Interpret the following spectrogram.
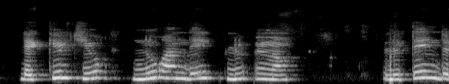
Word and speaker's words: rend-elle: Et nous rend-elle plus humain, pas nous rend-elle. Quand il y a un D à la fin d'un mot qui est juste devant une voyelle, on prononce comme un T.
